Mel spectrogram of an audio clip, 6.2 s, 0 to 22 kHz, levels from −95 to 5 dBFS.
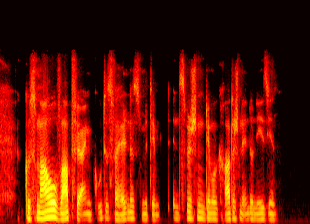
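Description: A burst of packet loss at 0.45 to 0.53 s: a run of packets arrived too late or not at all. The receiver extended the last sound for about 51 ms, fading it into a brief held tail, then resumed with about 60 ms of speech missing.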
